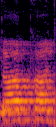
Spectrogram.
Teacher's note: त, थ जब हम बोलेंगे तो दांतों से उसका प्रयोग, यानी दंत से होता है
